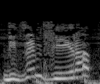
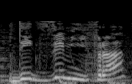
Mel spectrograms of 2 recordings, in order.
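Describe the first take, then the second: First: The name is said as Zem-fi-ra. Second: The name is said as Ze-mi-fra. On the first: The speaker calls it right. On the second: The speaker calls it wrong.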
